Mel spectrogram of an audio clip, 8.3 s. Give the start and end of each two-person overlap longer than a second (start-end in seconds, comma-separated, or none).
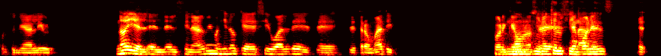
6.3-7.6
